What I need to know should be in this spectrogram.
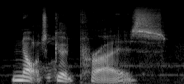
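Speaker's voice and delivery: deep, echoing, resonant, reverberating creature voice. Narrating a game, a creature with glowing eyes stares at the coin, deep reverberating voice. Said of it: "reverberates with this distinct deep voice".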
